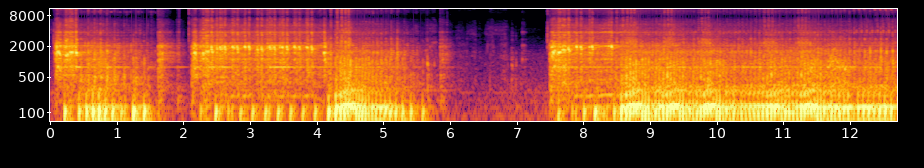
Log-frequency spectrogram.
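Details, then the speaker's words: Small free ATV, 72cc single, after electrical fixes, choke on: it putters unevenly, nearly stalls, then picks back up still lumpy. Owner suspects it is not warmed up, with oil needing to burn off; it is smoking. "ah come on you got to keep it from stalling well it runs I don't know it's not running super good"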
